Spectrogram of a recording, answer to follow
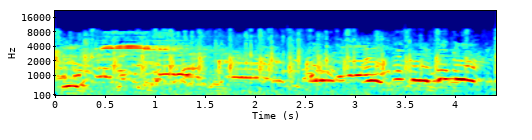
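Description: Loud overlapping voices shouting and calling out at once, with some long held calls.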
